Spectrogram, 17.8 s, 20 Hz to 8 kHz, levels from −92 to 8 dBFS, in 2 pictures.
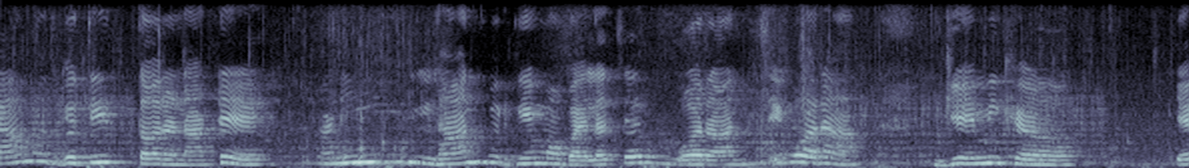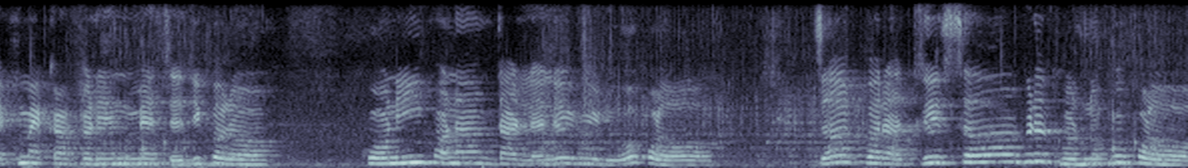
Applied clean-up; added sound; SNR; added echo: none; Toilet flush / Gurgling; 15 dB; none.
